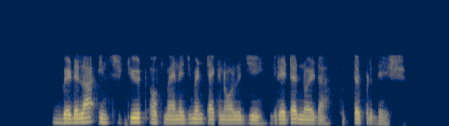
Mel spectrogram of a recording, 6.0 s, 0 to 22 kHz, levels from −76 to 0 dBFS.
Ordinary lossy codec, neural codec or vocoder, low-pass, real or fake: Opus, 24 kbps; none; 3.6 kHz; real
